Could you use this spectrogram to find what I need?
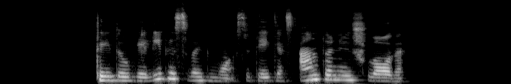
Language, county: Lithuanian, Vilnius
